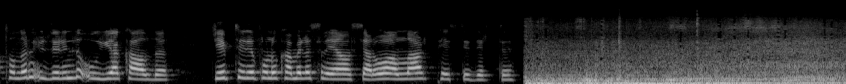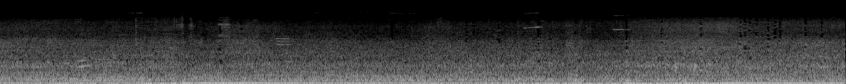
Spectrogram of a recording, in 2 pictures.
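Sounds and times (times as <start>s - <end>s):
car engine and tyre rumble: 5.2s - 16.9s
traffic noise: 5.2s - 16.9s.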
